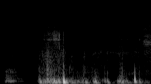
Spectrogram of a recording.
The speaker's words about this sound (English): Whoa. Somebody's knocking on something. There goes the dogs.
